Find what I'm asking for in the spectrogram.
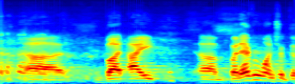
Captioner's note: laughter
